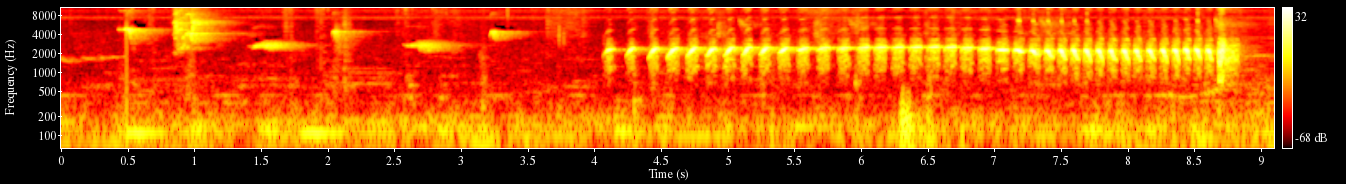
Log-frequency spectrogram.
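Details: White-rumped shama song used as training material: a few soft separate whistles and chirps, then a long, fast, steady trill of repeated notes that grows louder for five seconds.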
